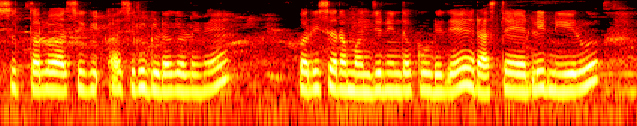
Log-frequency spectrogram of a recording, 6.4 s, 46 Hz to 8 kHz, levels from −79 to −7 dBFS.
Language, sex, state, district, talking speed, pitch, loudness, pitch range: Kannada, female, Karnataka, Bangalore, 95 wpm, 205 Hz, -15 LUFS, 200-220 Hz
